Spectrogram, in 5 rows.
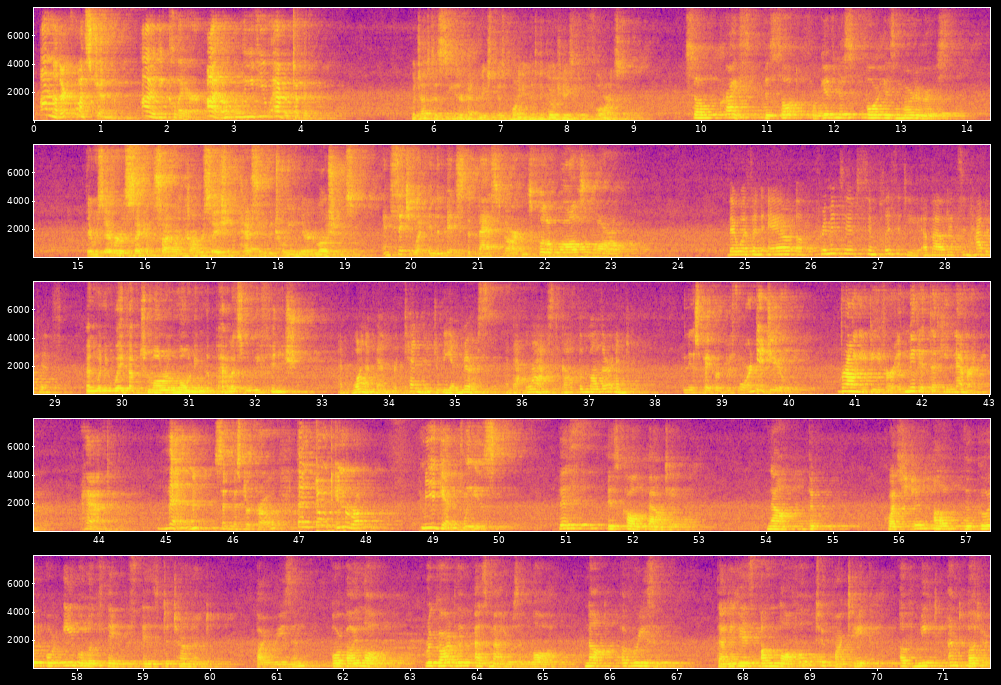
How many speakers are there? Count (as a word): eight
